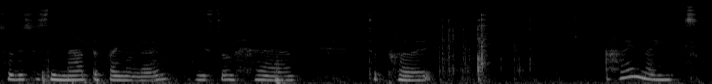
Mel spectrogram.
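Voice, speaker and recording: A woman's voice: medium pitch, takes it slowly. Casual, cursing woman makeup vlogger. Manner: casual, swears freely, drops into whispered asides. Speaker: beauty vlogger. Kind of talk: makeup tutorial narration. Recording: steady background noise.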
